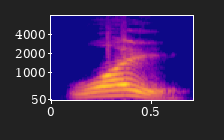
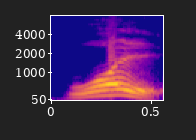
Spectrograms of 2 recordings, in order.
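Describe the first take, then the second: First: The final l sound is long and drawn out. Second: The final l sound is long and drawn out.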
